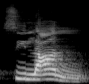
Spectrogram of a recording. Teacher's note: দুটো দন্তন্য ছিল, প্রথম দন্তন্য ল ধ্বনিতে পরিণত হলো। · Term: বিষমী ভবন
